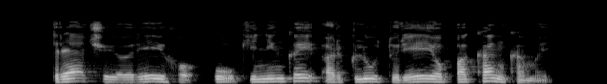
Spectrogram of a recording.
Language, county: Lithuanian, Kaunas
